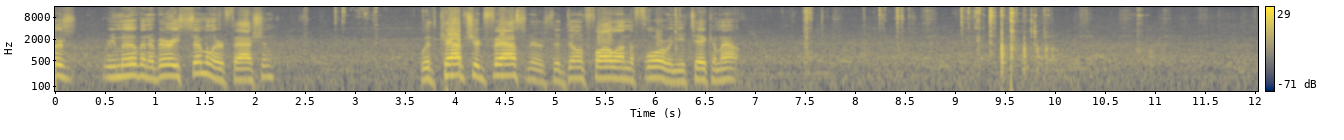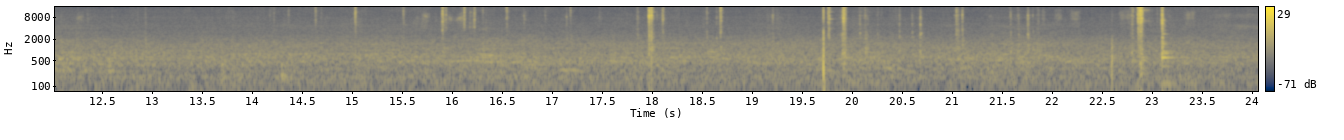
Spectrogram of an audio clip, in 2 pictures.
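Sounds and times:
exhibition hall hum: 0.0s - 24.0s
sharp metallic clicks and taps: 19.7s - 21.9s, 22.6s - 23.3s.

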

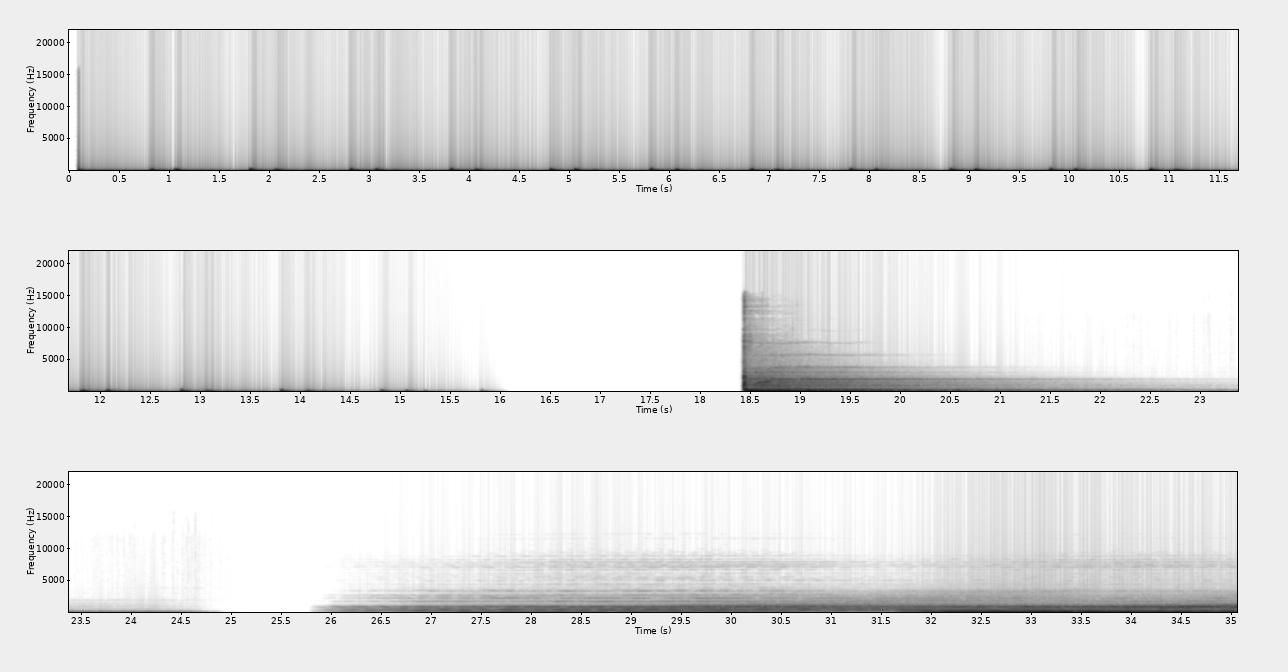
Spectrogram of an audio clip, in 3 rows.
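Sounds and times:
heartbeat thumps: 0.8s - 16.0s.

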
